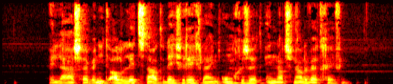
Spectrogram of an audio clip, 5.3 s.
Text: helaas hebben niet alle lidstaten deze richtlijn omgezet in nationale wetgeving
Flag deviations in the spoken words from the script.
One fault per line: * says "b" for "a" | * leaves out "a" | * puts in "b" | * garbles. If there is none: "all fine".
all fine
